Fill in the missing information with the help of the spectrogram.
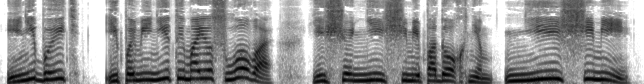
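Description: A woman's voice: on the high side, animated, slow, dry recording, studio quality, pitched above the performer's own voice. Woman voicing a harsh grumbling old grandfather. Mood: despairing. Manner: grumbling, breaking into shouts.

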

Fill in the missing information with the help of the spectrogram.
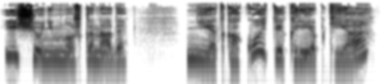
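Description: A woman's voice: mid-range voice, animated, darkish tone, dry recording, clean studio sound, natural voice. A woman reading a bold, firm young mother with a commanding way of talking, in a storybook narration. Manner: commanding, brisk.

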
